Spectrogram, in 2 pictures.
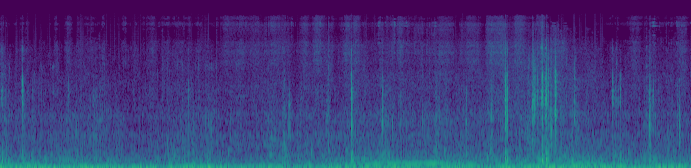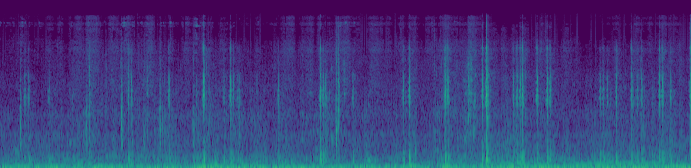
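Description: The car's body knocks and rattles over bumps.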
